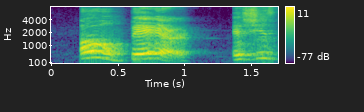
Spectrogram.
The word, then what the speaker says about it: Bexar: And so I'm like, oh, Bear. And she's like, no, that's Bexar. And I'm like, no. It's pronounced Bear. The X is silent.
